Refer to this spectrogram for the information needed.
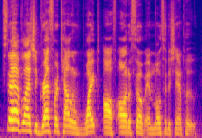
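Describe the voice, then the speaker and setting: Expressive man doing casual let's-play commentary. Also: on the high side, brisk. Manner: chatty, expressive, wry asides, laughs through speech. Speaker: host of a visual novel playthrough channel.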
